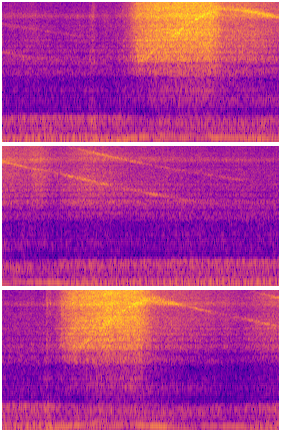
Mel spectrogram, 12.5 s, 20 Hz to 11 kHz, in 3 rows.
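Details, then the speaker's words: 2006 Chevy Silverado LBZ Duramax diesel, revved in neutral with new 5-inch straight pipe, flow-through muffler and DSP5 tune; two clean blips, each with rising turbo whistle fading as revs drop; normal revving with turbo spool. "I'm going to do some neutral revs right now. I'm going to rev it up in neutral so you can hear the turbo spool up."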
